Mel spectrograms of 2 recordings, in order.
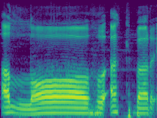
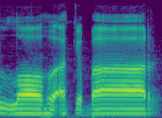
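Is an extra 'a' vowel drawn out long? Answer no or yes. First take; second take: no; yes. First: Only the 'lah' of Allah is lengthened. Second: An 'a' vowel is drawn out long. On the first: This is the valid way to say it. The speaker calls it right. "এভাবে পড়তে হবে" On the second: This makes the prayer invalid. The speaker calls it wrong. "এভাবে আতে টান দিলে নামাজ নষ্ট হয়ে যাবে"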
